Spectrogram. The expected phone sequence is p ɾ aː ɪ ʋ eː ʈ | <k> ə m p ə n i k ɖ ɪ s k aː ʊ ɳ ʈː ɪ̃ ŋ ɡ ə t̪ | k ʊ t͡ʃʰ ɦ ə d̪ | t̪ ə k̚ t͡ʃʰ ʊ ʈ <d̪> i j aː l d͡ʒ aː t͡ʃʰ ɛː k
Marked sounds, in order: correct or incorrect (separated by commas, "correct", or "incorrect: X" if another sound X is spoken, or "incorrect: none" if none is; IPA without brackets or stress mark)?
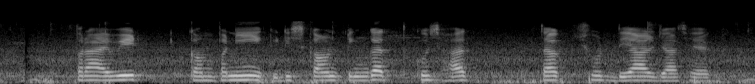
correct, correct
